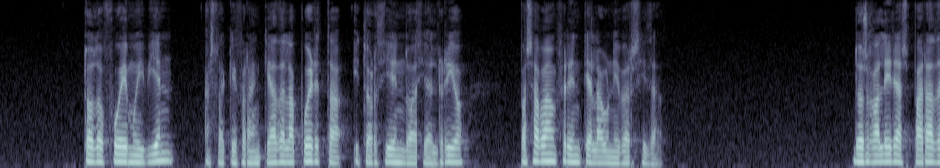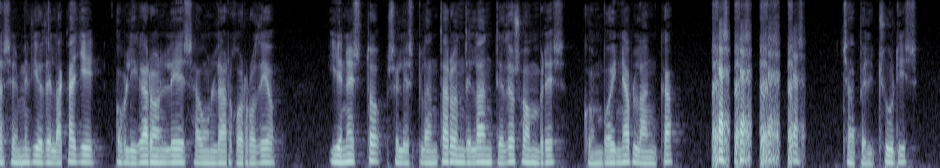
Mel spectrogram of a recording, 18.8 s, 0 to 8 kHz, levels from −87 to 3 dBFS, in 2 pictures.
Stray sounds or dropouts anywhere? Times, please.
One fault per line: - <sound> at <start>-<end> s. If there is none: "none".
- laugh at 16.5-17.5 s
